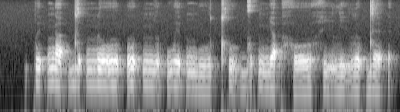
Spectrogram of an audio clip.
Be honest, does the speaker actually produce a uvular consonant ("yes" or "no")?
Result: no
